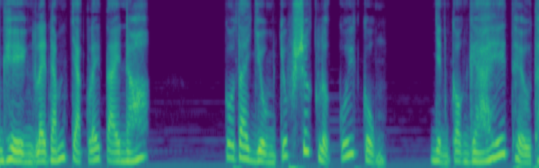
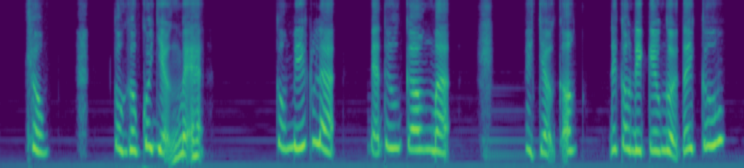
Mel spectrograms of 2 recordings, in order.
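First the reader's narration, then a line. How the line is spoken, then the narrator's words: Sobbing, choked voice. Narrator (Vietnamese): Hà nó khóc nức nở, giọng nghẹn ngào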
